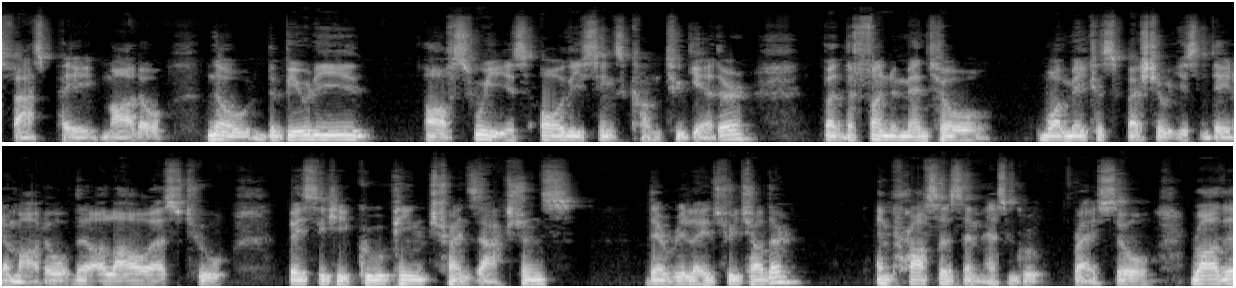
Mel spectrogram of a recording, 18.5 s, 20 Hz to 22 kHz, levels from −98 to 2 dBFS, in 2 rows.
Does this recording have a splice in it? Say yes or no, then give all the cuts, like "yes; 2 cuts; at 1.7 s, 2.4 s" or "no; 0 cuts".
yes; 1 cut; at 1.9 s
